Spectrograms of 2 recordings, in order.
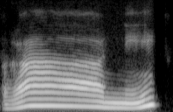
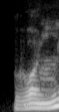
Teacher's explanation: the noon is doubled, that means we have a noon closing the previous syllable that is unstressed. So it's not rani, but rather roni. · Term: kamatz katan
